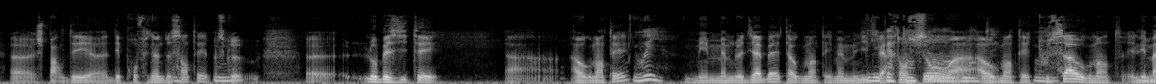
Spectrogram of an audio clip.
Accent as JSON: {"language": "French", "town": "Algiers", "region": "Algiers Province", "country": "Algeria", "said": "Je vous prends en exemple Beb El-Oued, là d'où je viens. À Beb El-Oued, il y a une étude où l'obésité atteint 27%."}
